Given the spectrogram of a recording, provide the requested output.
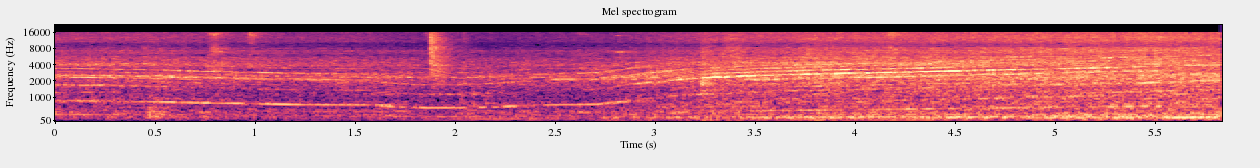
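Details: MAN Lion's Classic CNG city bus, MAN E2876 LUH03 EEV turbo engine, Voith DIWA 864.3 four-speed automatic: siren-like whine sweeps down, then climbs steadily as the bus pulls away over engine drone; noisy Voith gearbox.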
